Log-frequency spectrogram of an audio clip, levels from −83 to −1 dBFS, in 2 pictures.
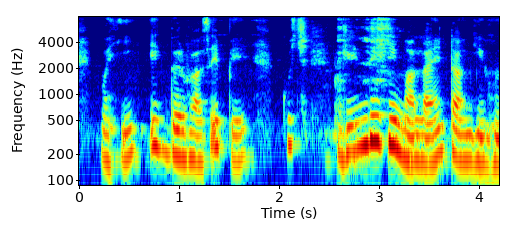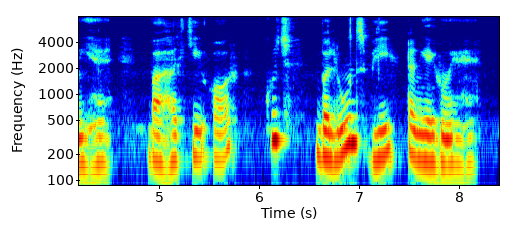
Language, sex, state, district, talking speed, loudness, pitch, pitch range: Hindi, female, Uttar Pradesh, Jalaun, 145 wpm, -17 LUFS, 185 Hz, 165-210 Hz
